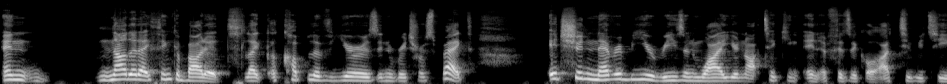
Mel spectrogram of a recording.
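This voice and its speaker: A woman with a French accent talks at a moderate pace, her fairly low pitch carrying lively intonation in a dry, close sound with no echo. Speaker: fitness and wellness vlogger. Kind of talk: casual vlog monologue. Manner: halting.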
